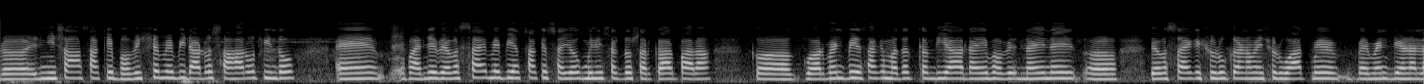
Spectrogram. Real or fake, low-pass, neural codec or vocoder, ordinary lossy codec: real; 7.2 kHz; none; none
